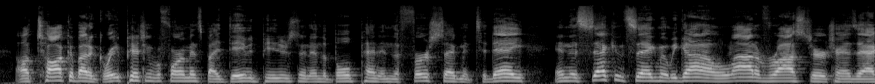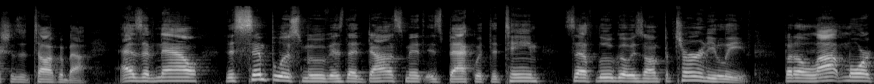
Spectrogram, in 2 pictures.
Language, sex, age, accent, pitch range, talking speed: English, male, 20-39, American, 135-165 Hz, 195 wpm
